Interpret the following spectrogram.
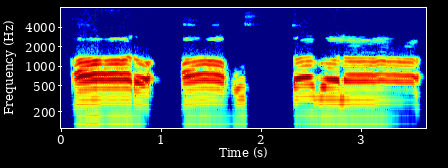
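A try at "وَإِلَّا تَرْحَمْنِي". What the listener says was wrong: আর আ, এখানে টান আছে।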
